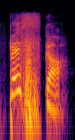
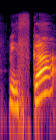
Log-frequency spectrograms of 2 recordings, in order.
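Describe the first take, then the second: First: The stress is on the first syllable. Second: The stress is on the last syllable. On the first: The speaker calls it right. "Tú dices pesca, ¿no? La fuerza de voz está en pez" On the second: The speaker calls it wrong. "Si tú dijeras pesca, ahí sería aguda"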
